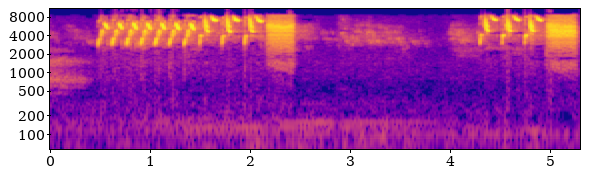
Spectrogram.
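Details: High tinkling notes of a Grey-headed goldfinch (Carduelis caniceps) rattle off rapidly and end in a harsh buzz, the phrase repeated after a short pause.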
